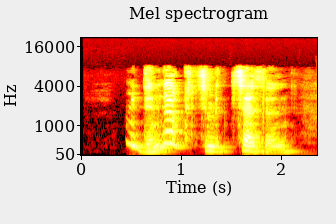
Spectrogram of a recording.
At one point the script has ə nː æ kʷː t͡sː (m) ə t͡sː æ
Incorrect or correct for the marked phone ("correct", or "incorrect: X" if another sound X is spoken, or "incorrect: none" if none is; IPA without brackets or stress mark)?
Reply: correct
